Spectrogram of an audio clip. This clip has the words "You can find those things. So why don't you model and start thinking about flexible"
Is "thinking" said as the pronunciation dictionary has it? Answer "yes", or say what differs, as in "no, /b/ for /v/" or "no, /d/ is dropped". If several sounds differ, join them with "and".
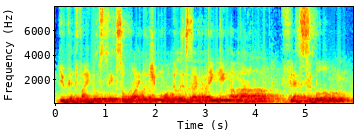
no, /t/ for /θ/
